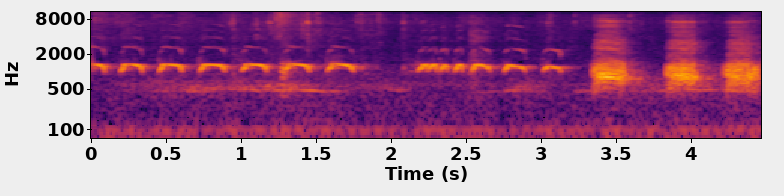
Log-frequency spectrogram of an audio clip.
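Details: Zebra dove calling in a way said to be ideal for luring birds: two rapid runs of small arched cooing notes, then three loud harsh bursts, over a faint low hum.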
